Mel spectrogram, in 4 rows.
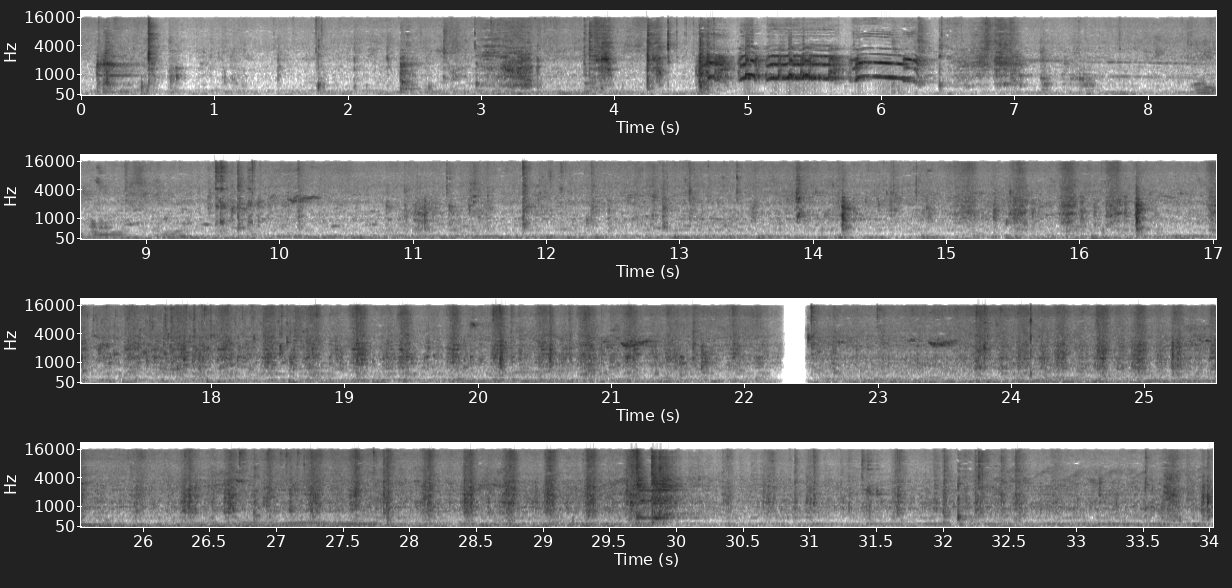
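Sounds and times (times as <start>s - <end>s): wood fire crackling: 0.0s - 34.0s.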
